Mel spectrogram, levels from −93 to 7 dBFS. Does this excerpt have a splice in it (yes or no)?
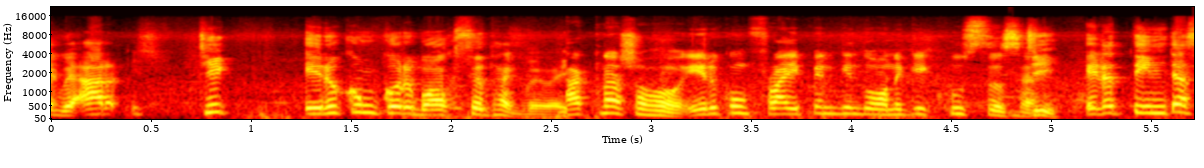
yes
